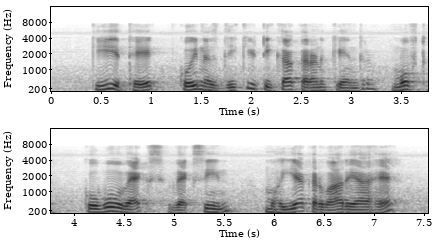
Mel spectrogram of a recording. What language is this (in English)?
Punjabi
